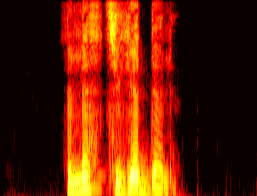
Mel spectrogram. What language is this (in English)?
Kabyle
